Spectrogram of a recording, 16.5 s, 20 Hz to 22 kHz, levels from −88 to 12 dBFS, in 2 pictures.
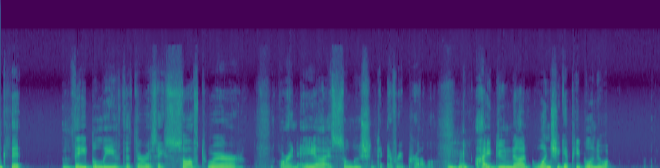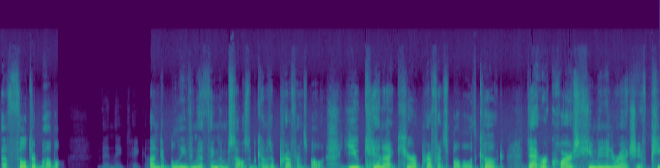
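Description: Throughout the speech runs a DECT cordless phone buzz, a thin 100 Hz tone from rectified radio bursts, roughly 40 dB down, showing as evenly spaced harmonic lines on a spectrogram. From 8.98 to 10.13 s comes an audio dropout to a faint residue, likely a lost signal feed: the waveform collapses abruptly to a sliver around 35 dB lower, leaving only faint sound.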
